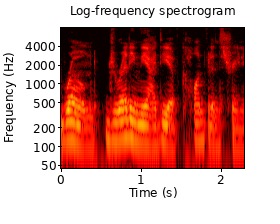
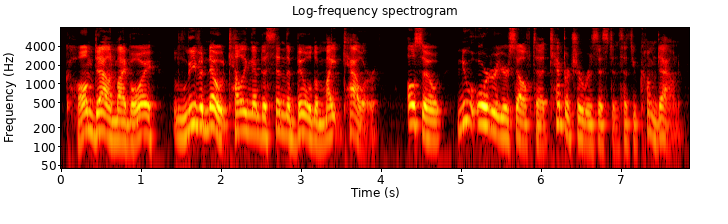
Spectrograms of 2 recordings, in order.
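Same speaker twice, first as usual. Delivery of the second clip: louder reassuring hero; loud calm mentor; 4 semitones higher, 6 dB louder than usual. Acted. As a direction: take charge and steady him. Mentor steadies panicked boy.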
